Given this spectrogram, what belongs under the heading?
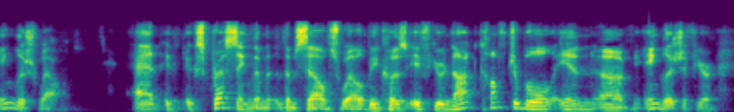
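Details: Adult man who reports a slight stutter that listeners can hear; stuttering.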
